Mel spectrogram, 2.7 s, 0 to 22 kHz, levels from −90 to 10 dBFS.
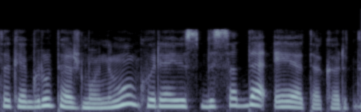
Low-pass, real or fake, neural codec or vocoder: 7.2 kHz; fake; codec, 16 kHz, 2 kbps, FunCodec, trained on LibriTTS, 25 frames a second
